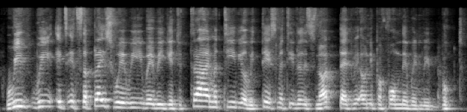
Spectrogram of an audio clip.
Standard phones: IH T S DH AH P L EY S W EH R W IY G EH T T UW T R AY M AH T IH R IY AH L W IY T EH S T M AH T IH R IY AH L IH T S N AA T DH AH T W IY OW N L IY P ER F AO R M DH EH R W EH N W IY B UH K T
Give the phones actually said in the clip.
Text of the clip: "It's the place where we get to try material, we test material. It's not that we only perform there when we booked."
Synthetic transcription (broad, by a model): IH T S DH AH P L EY S W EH W W IY G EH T T UW T R AY M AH T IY R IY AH L W IY T EH S T M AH T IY R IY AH L IH T S N AA T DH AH T W IY OW N L IY P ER F AO M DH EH W EH N W IY B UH K T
